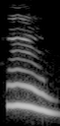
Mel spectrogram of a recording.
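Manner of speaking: put-on a tiny high hum like a baby alpaca; imitated cria hum. Partner mimics the cria humming during the birth, high soft hum. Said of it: "and the cria goes".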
